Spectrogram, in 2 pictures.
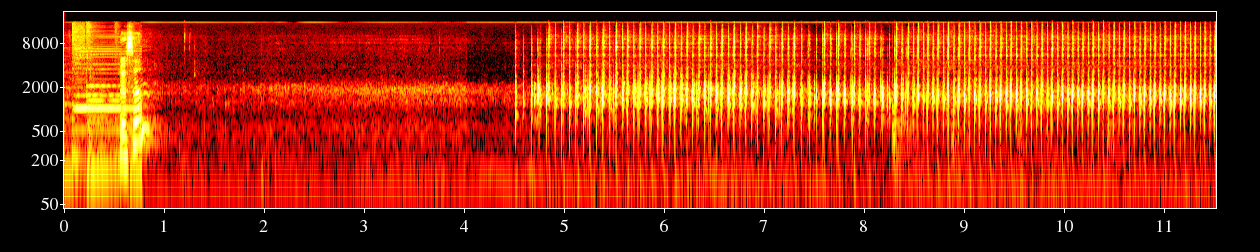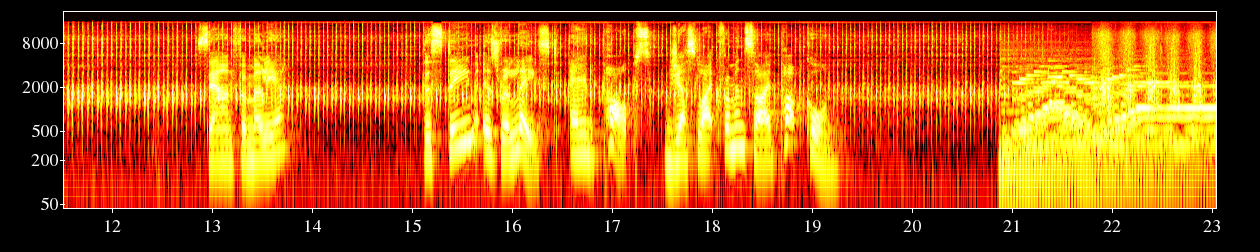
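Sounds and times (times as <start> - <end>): toy boat engine popping: 4.4 - 20.9.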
